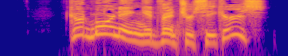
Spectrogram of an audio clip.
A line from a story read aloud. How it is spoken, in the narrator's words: he said in a shrill, childlike voice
